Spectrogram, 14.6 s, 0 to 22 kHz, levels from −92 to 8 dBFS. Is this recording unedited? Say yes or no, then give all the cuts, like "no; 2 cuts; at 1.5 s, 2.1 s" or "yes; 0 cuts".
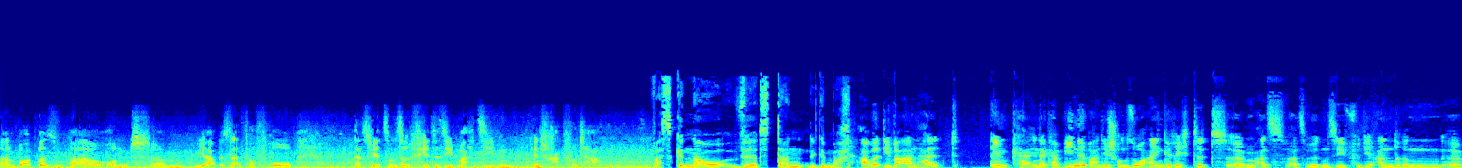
no; 2 cuts; at 6.5 s, 8.5 s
